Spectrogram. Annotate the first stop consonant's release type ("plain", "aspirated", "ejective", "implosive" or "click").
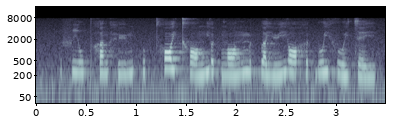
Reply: aspirated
